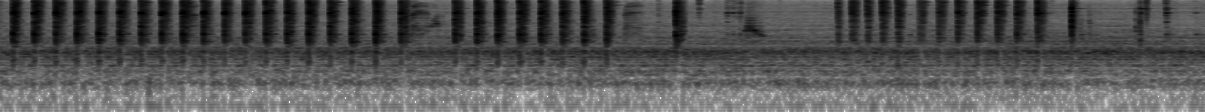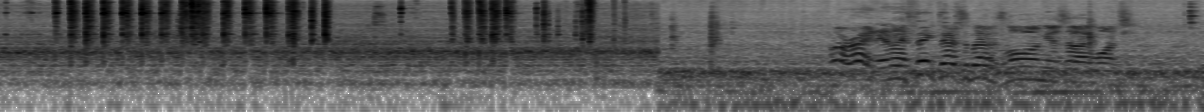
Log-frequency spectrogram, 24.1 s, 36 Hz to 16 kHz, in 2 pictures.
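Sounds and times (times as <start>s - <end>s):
hammer striking metal on anvil: 0.0s - 6.9s, 12.6s - 15.4s
steady mechanical hum: 0.0s - 24.0s.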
